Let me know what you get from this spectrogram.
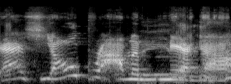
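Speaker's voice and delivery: loud, slow, high character voice. Showing another speaker a practiced voice: Stink Meaner voice. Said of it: "Here's my Stink Meaner voice".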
